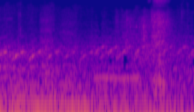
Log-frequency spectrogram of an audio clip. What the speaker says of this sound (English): I'm just gonna lean on this car and set off the car alarm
